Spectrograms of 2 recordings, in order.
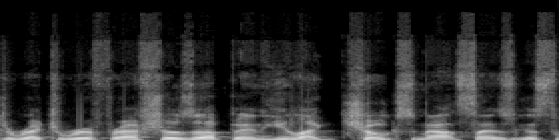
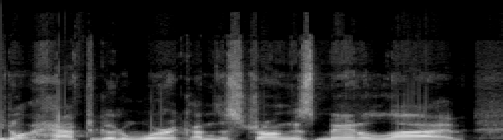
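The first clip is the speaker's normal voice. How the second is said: plain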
